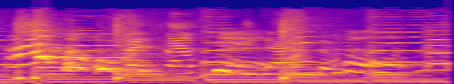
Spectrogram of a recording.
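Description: Children laughing over background music with a steady, repeating bass line.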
